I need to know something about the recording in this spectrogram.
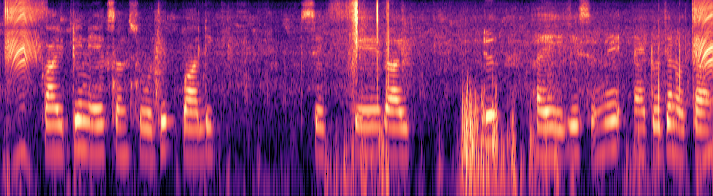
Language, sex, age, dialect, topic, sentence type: Hindi, female, 25-30, Marwari Dhudhari, agriculture, statement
